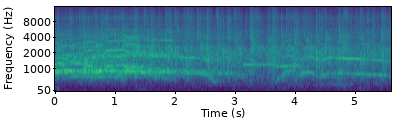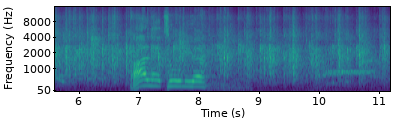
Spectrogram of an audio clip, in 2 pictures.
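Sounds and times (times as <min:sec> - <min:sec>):
cheering voices and whoops: 0:00.0 - 0:06.2, 0:10.1 - 0:11.1
audience applause: 0:00.0 - 0:11.1
speech: 0:06.9 - 0:08.3.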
